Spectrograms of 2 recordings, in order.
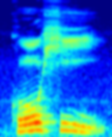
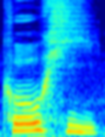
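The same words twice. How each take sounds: First: Kohi said slowly with a falling tone; kohi, clear syllables ko-hi, falling; Japanese pronunciation. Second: Kohi repeated after the teacher, falling; repeating pronunciation. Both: Shown as a demonstration. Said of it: "Et tu le prononces comment".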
